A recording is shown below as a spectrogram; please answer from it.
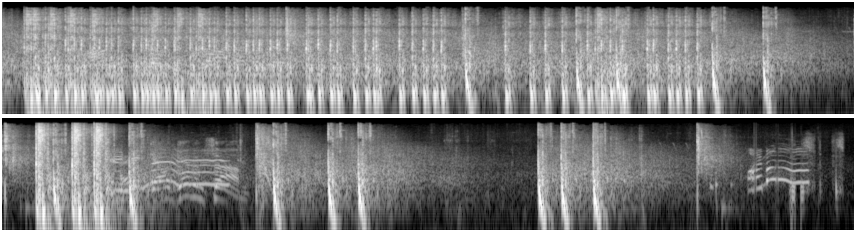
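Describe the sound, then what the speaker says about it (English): Machine gun fire in the Arma Reforger video game rattles in long, loud, rapid bursts, then breaks into shorter volleys and scattered shots with brief gaps and distant voices between. "Uber, lay down some suppressive from here"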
